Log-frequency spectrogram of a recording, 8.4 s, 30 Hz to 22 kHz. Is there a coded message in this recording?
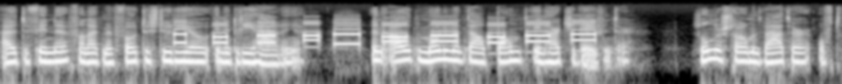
Yes: DTMF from 1.7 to 6.0 s, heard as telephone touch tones, dialled by hand, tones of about 200 ms. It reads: 645037848#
